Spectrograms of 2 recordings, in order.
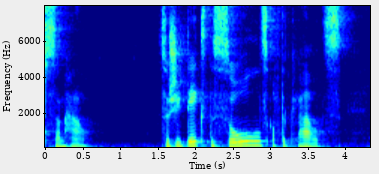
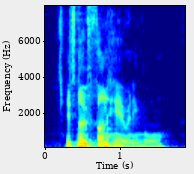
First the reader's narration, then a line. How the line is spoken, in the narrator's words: remarked Bleak House, sadly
